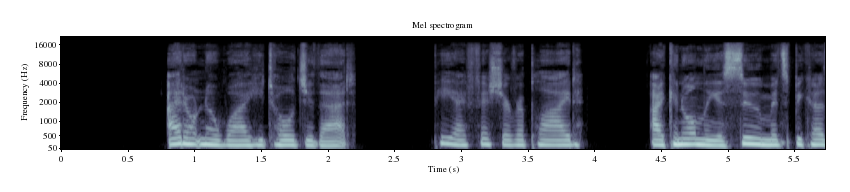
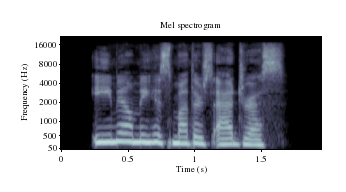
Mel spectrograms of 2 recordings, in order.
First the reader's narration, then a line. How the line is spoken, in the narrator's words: she replied firmly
